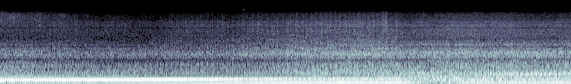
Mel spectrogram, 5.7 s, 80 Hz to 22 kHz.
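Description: A 1998 Ford Mustang SVT Cobra cruising, its engine giving a steady, loud, smooth drone from inside the car that shifts pitch slightly near the end.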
